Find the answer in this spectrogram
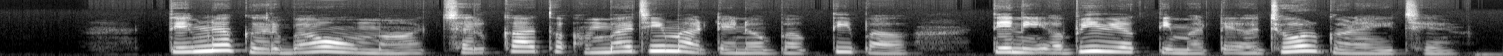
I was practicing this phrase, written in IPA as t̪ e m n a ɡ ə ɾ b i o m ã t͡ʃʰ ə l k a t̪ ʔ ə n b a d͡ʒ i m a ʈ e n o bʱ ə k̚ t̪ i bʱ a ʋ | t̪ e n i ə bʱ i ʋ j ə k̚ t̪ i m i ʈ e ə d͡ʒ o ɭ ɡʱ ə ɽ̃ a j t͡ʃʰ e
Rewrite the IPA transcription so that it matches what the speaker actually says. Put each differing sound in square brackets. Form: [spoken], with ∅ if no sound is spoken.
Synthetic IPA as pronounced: t̪ e m n a ɡ ə ɾ b [a] o m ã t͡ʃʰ ə l k a t̪ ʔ ə [m] b a d͡ʒ i m a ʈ e n o bʱ ə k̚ t̪ i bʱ a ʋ | t̪ e n i ə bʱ i ʋ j ə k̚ t̪ i m [a] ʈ e ə d͡ʒ o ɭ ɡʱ ə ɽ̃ a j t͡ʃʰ e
